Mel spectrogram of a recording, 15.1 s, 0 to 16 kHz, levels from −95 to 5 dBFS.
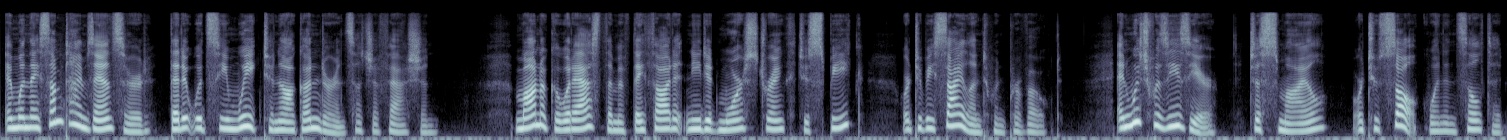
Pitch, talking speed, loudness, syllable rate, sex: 200 Hz, 185 wpm, -18 LUFS, 5.1 syllables/s, female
